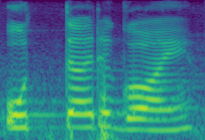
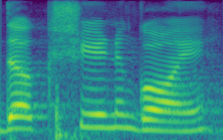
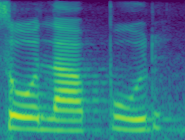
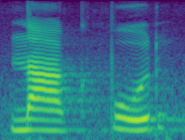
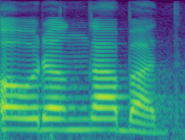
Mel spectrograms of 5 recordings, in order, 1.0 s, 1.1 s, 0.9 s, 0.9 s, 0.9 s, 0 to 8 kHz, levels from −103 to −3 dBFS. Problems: none marked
